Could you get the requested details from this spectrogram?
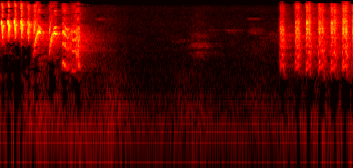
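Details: Tutoring and warm-up song of a yellow-faced siskin: a dense burst of high twittering and slurred notes, a silent gap of nearly two seconds, then a fresh fast, even chatter.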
